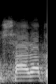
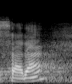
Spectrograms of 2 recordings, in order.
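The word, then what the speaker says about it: Zara: Ahí se ve como Sara, pero se debe pronunciar Sará.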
